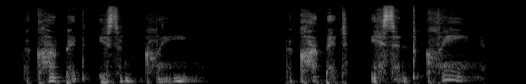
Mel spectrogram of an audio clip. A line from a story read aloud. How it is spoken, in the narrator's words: the echo of a faint whisper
